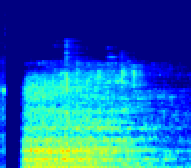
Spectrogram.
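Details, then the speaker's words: Tractor diesel started with key after glow plugs activated: deep, even rumble with no knock or misfire, running normally. "we've got our glow plugs active right now and we'll go ahead and turn it over okay so hopefully you can hear that tractor running a little bit"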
